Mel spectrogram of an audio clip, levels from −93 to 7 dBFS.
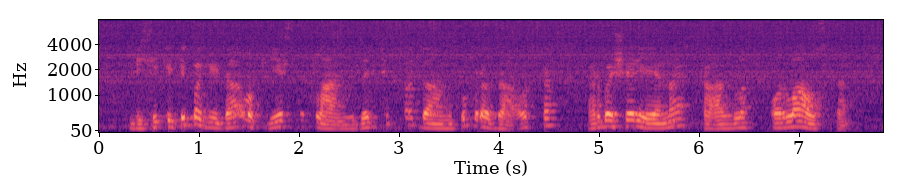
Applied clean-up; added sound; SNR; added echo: none; Sink (filling or washing) / Water tap, faucet; 17 dB; reverberation time 0.3 s.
